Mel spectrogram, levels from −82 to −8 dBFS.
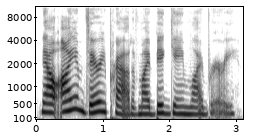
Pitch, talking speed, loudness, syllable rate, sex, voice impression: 235 Hz, 195 wpm, -17 LUFS, 4.5 syllables/s, female, very feminine, slightly young, slightly adult-like, very thin, tensed, slightly powerful, bright, very hard, very clear, fluent, slightly raspy, cute, slightly cool, intellectual, very refreshing, very sincere, slightly calm, friendly, reassuring, very unique, elegant, slightly wild, sweet, lively, slightly kind, strict, slightly intense, slightly sharp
